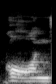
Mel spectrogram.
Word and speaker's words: 翰: 咁而佢嘅聲音呢，我哋呢就係讀個幹字，即係等於好有財嘅能幹嘅幹咁嘅讀音呀其實呢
